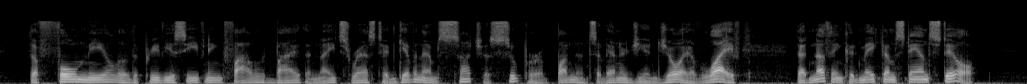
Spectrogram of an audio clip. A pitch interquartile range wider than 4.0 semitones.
Yes: average, 4.4 semitones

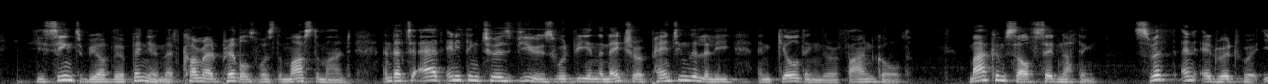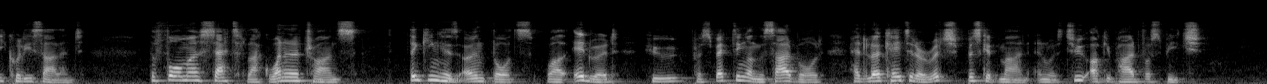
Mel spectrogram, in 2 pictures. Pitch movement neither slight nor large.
No: wide, 6.5 semitones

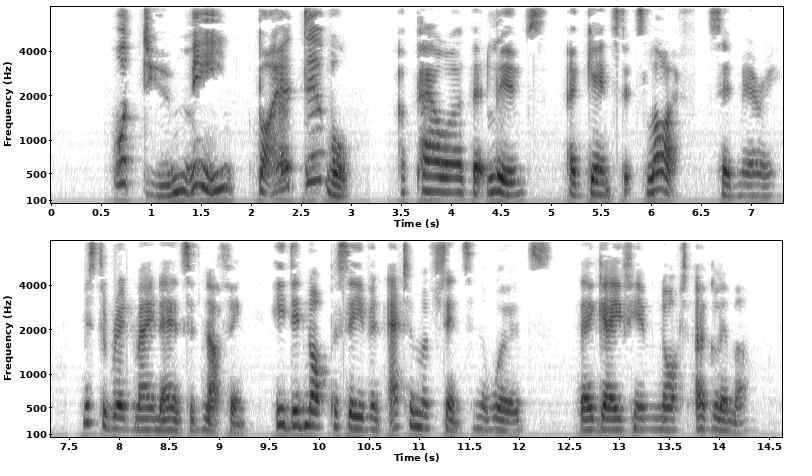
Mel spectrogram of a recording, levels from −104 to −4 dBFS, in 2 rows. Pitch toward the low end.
No: medium, 185 Hz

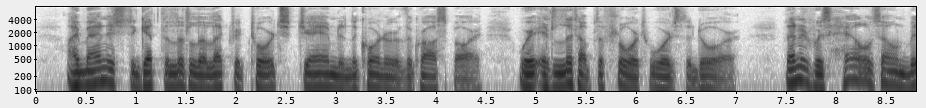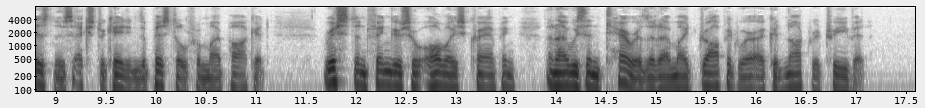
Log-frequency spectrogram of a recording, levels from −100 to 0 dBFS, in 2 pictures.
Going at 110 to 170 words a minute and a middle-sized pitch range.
No: average, 200 wpm; average, 3.5 semitones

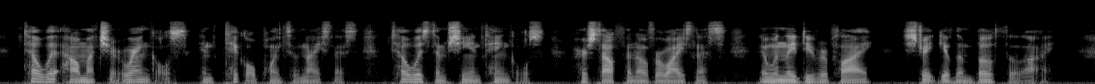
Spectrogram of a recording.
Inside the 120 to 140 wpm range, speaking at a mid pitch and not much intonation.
No: slow, 135 wpm; low, 100 Hz; narrow, 2.0 semitones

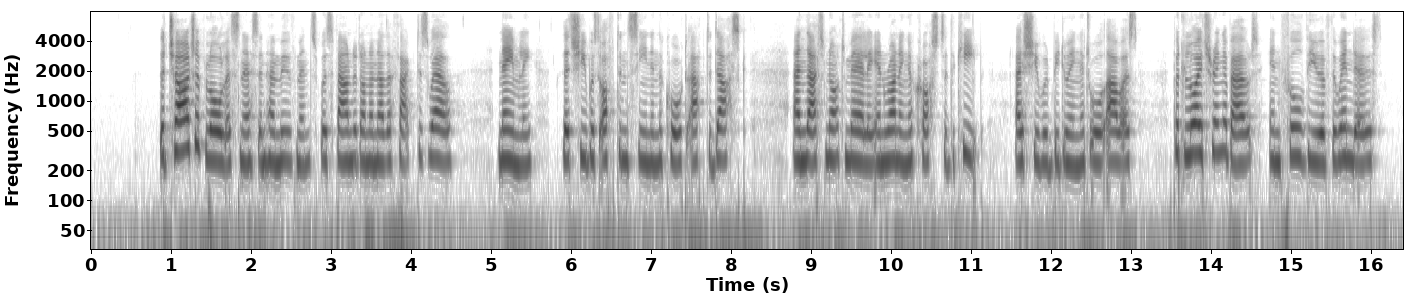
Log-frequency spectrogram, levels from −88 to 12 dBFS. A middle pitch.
No: very high, 250 Hz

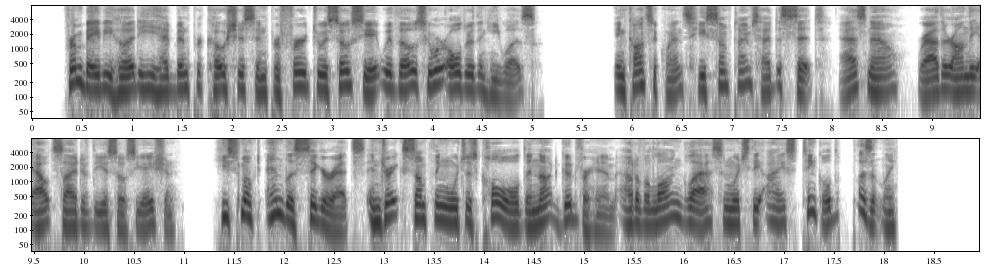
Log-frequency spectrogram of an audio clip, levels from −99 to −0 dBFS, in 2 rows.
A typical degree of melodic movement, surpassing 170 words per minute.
Yes: average, 3.8 semitones; average, 190 wpm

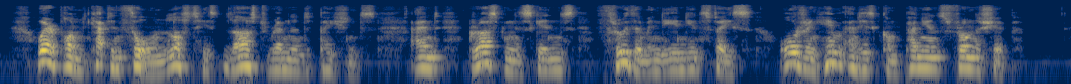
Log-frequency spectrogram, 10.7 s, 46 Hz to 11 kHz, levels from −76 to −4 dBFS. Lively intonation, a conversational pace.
No: average, 4.1 semitones; average, 155 wpm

